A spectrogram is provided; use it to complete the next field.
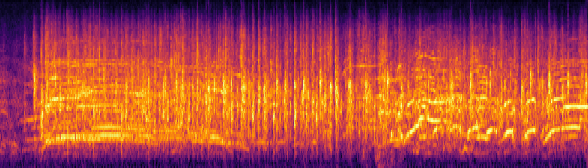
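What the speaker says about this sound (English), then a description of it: "A round of applause for the gentleman for his help." A stage-show audience claps for a volunteer helper, dense applause running throughout, mixed with laughter and voices and some tonal sounds.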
